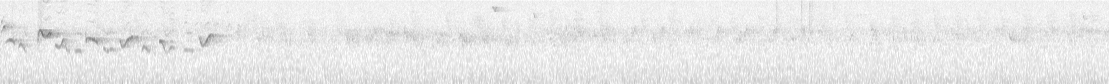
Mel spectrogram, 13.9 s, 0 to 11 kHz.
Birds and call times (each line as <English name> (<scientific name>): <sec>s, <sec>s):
Cape Robin-Chat (Cossypha caffra): 1.2s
